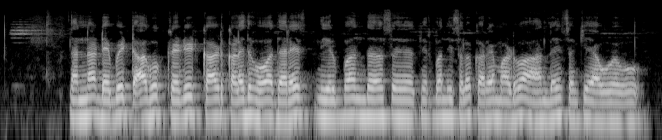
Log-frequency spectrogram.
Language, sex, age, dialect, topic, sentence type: Kannada, male, 41-45, Mysore Kannada, banking, question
